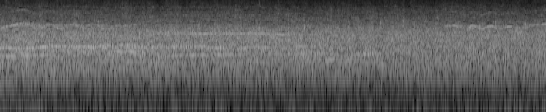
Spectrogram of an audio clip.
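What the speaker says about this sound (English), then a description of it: "Give my wife a round of applause." A large crowd at a live TPUSA AmFest event applauds for a speaker's wife, a broad, sustained wash of clapping at moderate distance that slowly eases off.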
